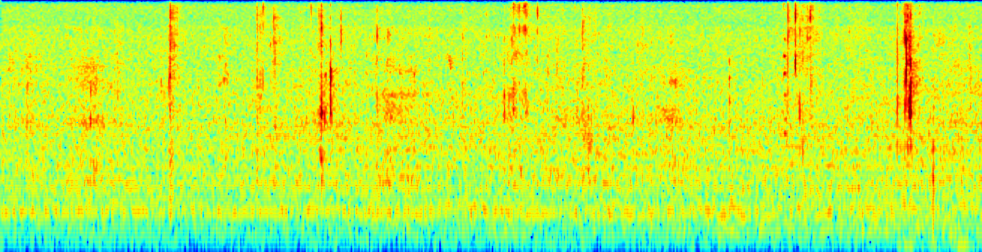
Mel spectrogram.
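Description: Quiet chewing of a mouthful of apricot-filled croissant, with a few soft mouth clicks scattered through, over a faint steady hum.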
